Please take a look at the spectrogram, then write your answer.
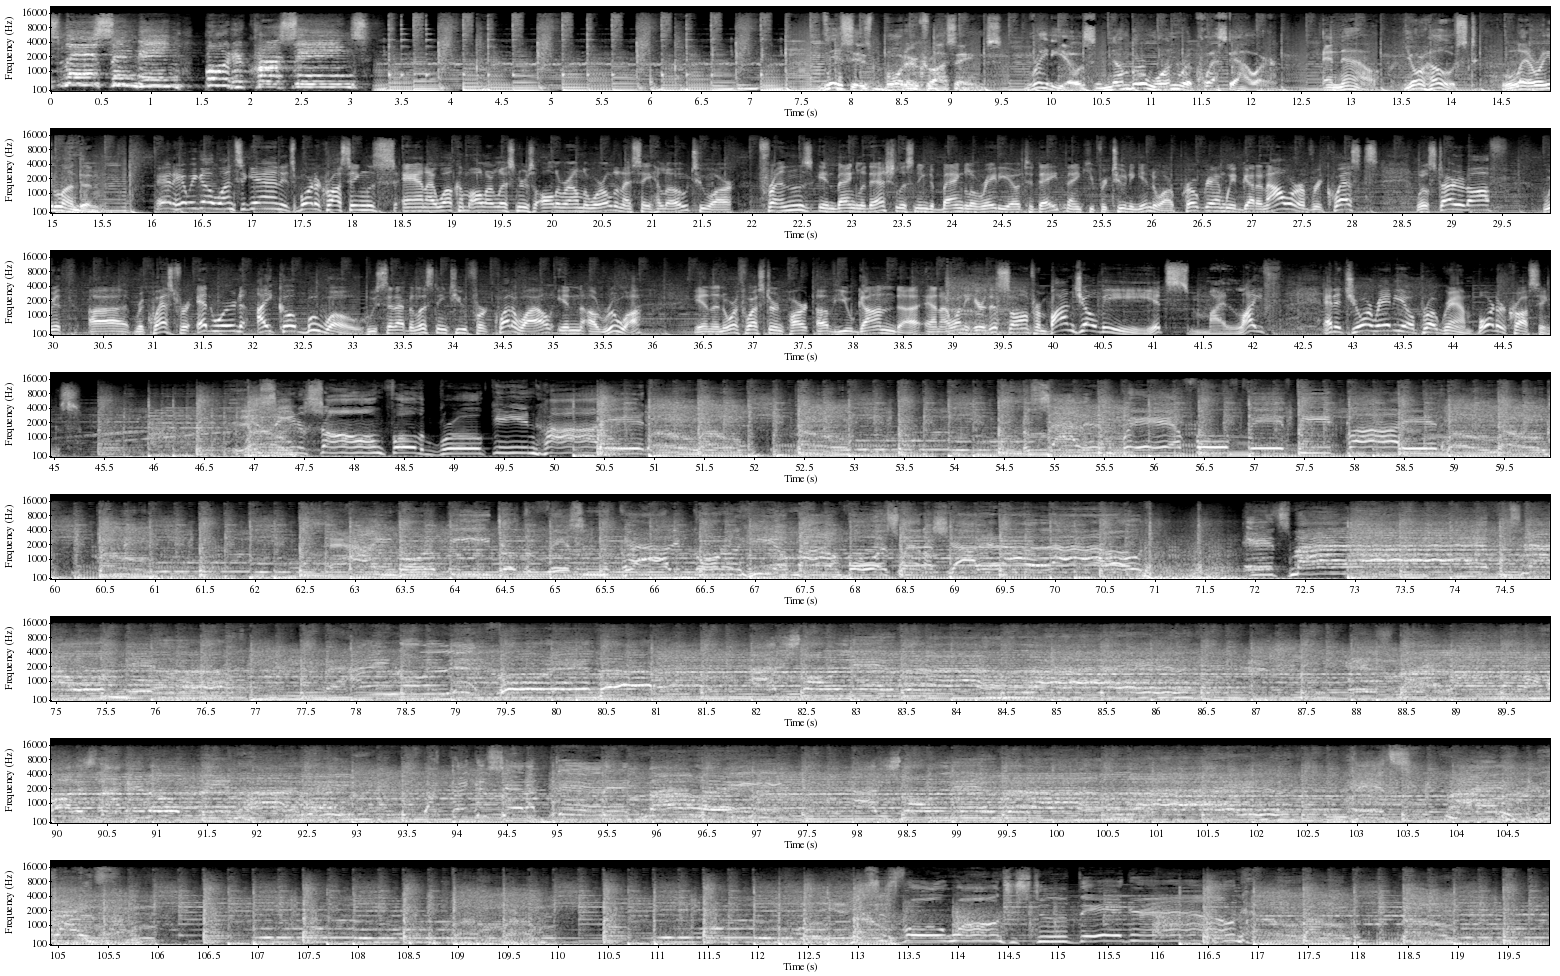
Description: VOA’s live worldwide international music request show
